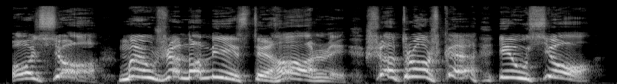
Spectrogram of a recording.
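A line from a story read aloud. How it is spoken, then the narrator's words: Shouted. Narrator (Ukrainian): крикнув Гегрід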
